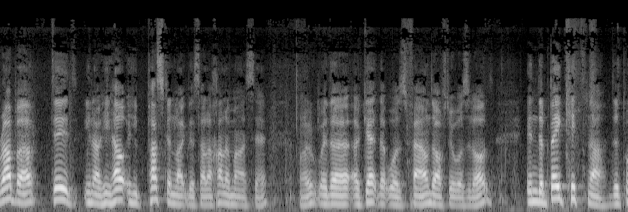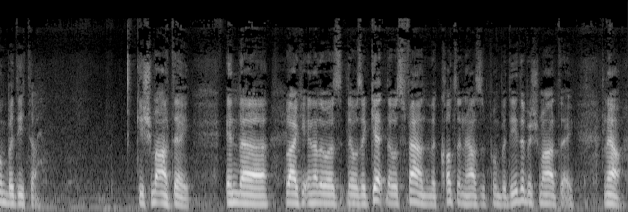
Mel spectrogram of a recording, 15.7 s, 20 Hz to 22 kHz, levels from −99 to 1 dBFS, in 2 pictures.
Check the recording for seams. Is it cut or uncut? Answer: cut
